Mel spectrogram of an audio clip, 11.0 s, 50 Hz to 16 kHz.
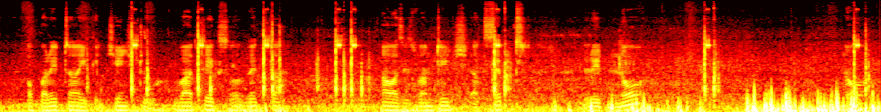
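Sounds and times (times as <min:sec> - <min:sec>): keypad beep with click: 0:01.6 - 0:04.7, 0:06.2 - 0:06.5, 0:08.8 - 0:09.1, 0:10.6 - 0:11.0.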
